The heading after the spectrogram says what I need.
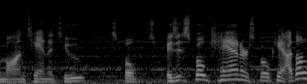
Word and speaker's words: Spokane: Spokane. That's weird. They they spell it with a E at the end because that would make it imply that the A is a full A, but it's not.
